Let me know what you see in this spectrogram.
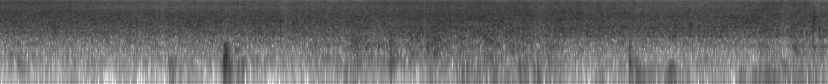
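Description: Halved marron (freshwater crayfish) sizzling in smoking-hot oil in a steel wok-style pan, a steady hiss with scattered pops and crackles.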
